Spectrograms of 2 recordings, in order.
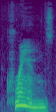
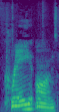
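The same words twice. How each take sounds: First: "Crayons" squashed into one syllable, "crans". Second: "crayons" as CRAY-ons, both syllables full; two-syllable crayons. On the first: Vlogger unsure of a word, "Crayons" said as "crans". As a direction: say "Crayons" to rhyme with "hands". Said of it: "never known how to pronounce it". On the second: Vlogger testing how to pronounce a word, "crayons" as CRAY-ons. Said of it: "How do you pronounce that word?". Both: Shown as a demonstration.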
